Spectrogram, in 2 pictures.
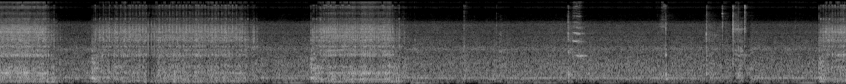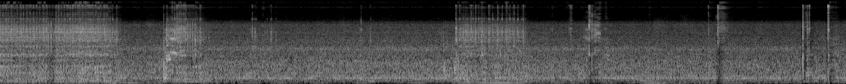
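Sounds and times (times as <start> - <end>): sewing machine stitching: 0.0 - 4.2, 8.2 - 11.3, 13.0 - 14.5.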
